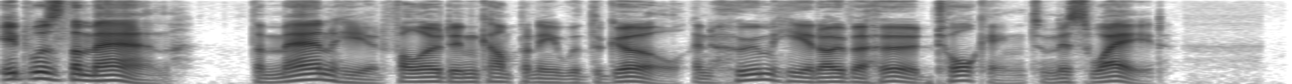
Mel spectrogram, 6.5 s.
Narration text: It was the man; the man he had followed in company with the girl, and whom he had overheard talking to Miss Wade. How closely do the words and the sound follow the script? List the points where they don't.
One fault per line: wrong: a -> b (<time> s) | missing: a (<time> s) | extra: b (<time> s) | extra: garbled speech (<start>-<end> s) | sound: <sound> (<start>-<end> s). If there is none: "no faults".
no faults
